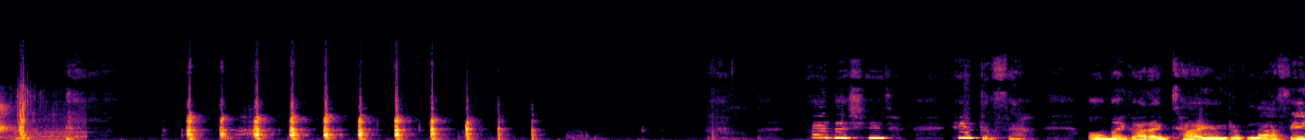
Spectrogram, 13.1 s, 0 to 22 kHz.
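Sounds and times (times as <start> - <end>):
woman laughing hard: 1.7 - 5.5.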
